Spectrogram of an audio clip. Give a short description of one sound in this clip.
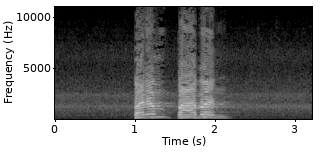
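An elderly man speaks into a microphone in a slow, chanting voice.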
